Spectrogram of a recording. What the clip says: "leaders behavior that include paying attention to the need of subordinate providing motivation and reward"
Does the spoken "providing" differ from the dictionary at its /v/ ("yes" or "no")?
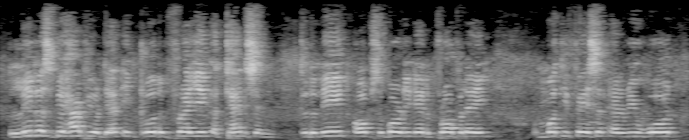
yes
